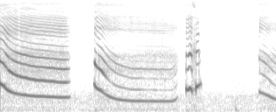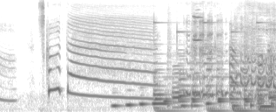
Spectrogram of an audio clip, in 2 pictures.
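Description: A high, childlike character voice makes four long wordless calls, each sliding down in pitch, with short chirps between them. About six and a half seconds in, cheerful children's music with a tune and a bass line starts.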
